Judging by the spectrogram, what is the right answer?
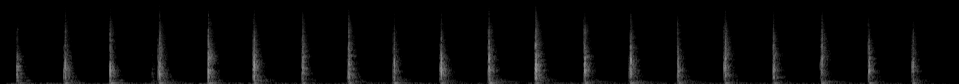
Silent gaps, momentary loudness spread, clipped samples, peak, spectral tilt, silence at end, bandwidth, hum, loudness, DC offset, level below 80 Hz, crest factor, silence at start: none; 10 LU; under 0.1%; -10 dBFS; -3.5 dB/octave; 0.4 s; 16.5 kHz; none; -41 LUFS; under 0.1%; -56 dBFS; 32 dB; 0.15 s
